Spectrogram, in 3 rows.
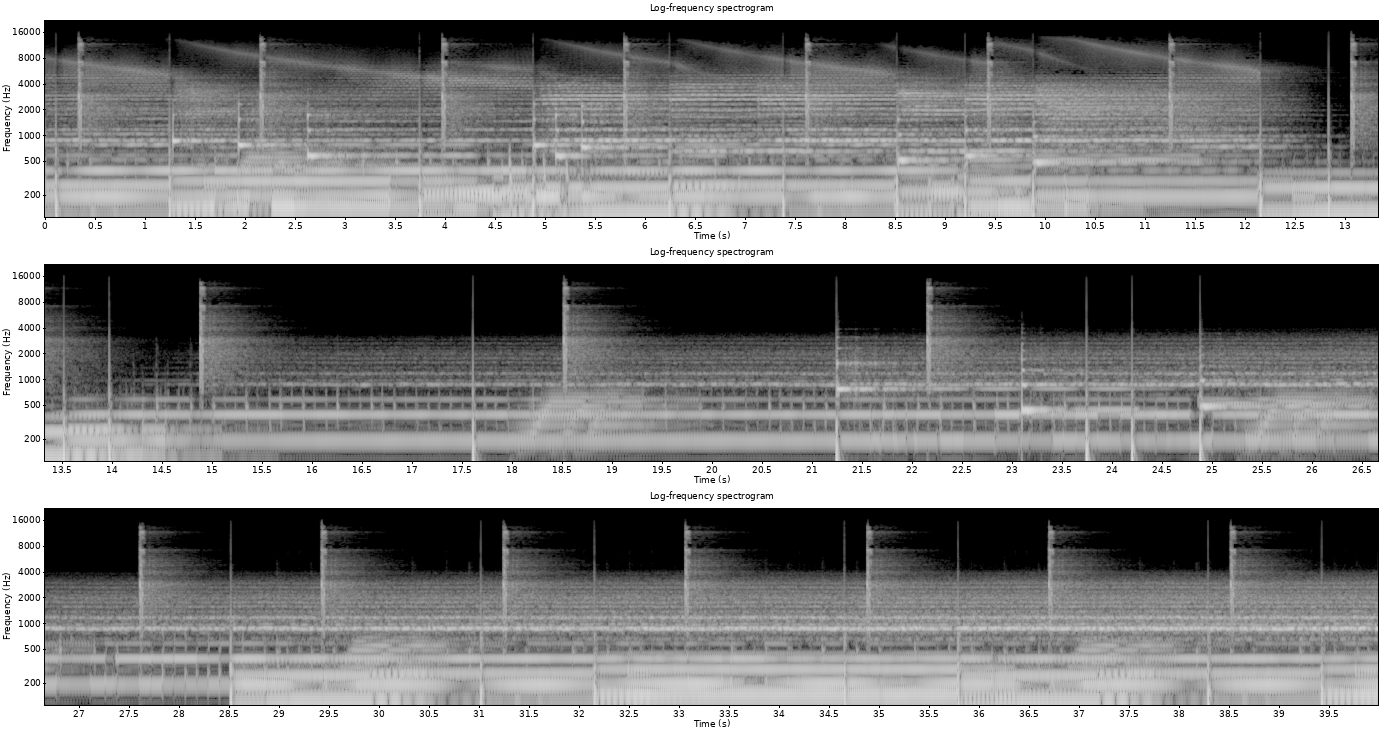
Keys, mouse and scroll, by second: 3.6-5.7 middle drag, 4.5 w, 8.2 Tab, 8.5-9.6 middle drag, 12.3-19.6 middle drag, 18.4 Tab, 21.1 right click, 21.8-24.3 middle drag, 25.5-27.3 middle drag, 26.7 shift+s, 31.3-36.0 middle drag, 36.0 shift+a, 39.6-39.9 middle drag.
